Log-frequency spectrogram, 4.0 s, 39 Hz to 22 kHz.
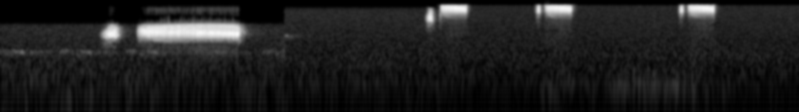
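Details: Recorded at Bollenberg, France, on 9 October 2022, a Western saddle bush-cricket gives a drawn-out, lower hissing burst, then three short, very high, scratchy chirps spaced about half a second apart.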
